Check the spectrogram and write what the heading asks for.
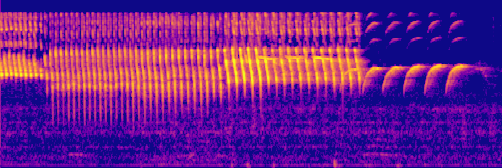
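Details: Canary in breeding condition singing to call a female: fast, even trill of high notes for over four seconds, ending in a few slower downward-swooping whistles.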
